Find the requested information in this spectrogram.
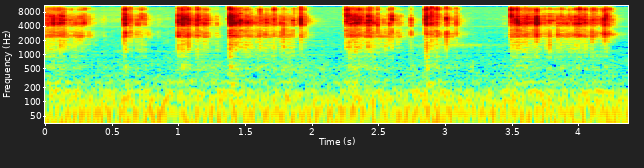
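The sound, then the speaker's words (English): Jelly beans rattle and clatter in an office candy bowl in several bright, crisp bursts of small hard pieces shaken together, with brief pauses between the bursts. “it's jelly beans in a candy bowl”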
